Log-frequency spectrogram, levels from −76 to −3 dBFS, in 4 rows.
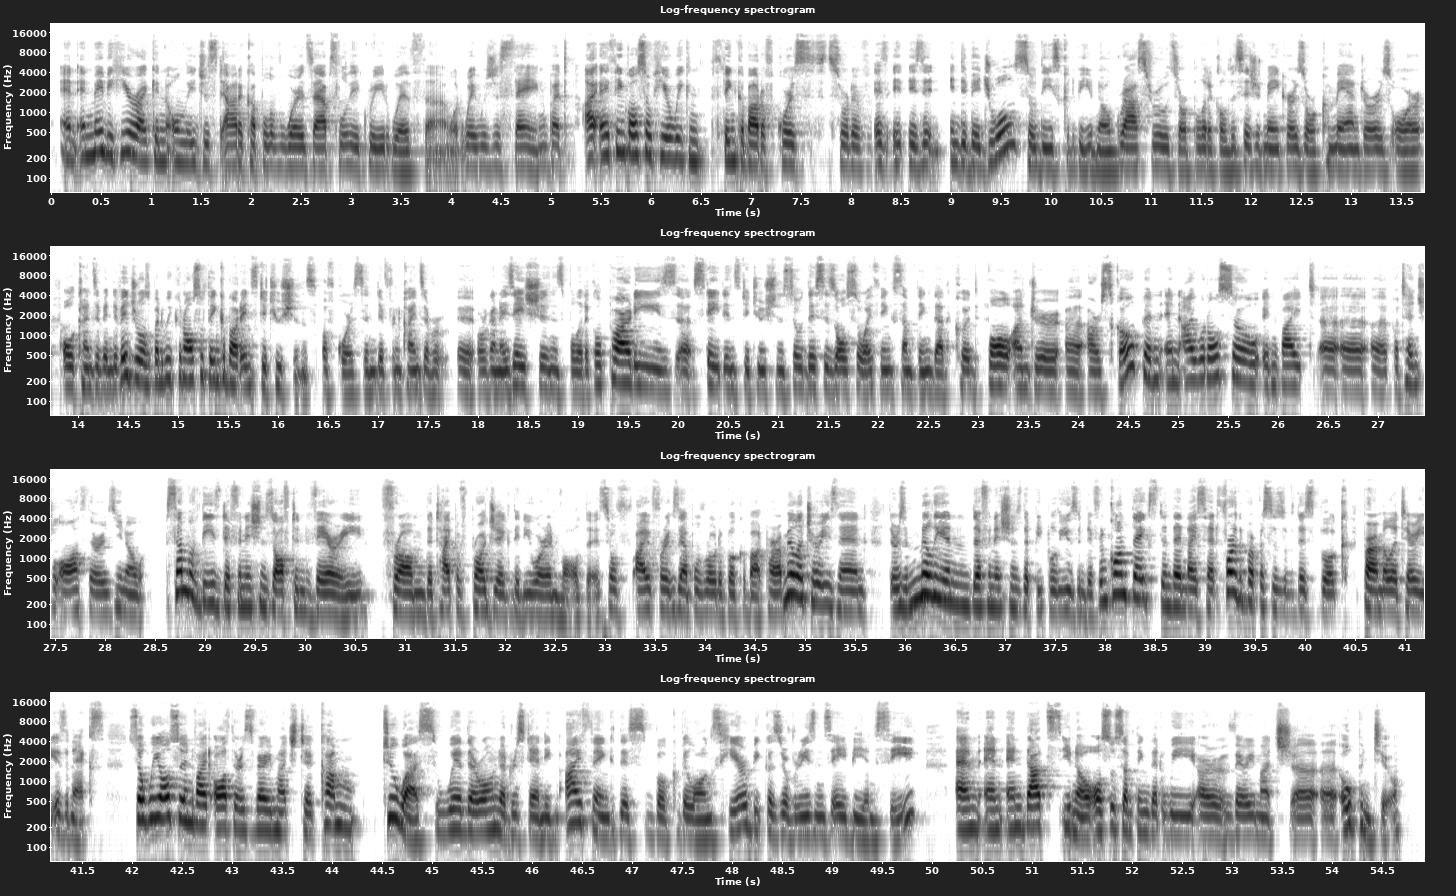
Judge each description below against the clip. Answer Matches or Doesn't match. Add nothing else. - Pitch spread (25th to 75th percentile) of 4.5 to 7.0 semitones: Matches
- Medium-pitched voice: Matches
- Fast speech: Matches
